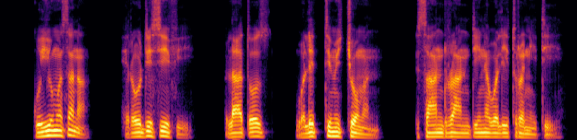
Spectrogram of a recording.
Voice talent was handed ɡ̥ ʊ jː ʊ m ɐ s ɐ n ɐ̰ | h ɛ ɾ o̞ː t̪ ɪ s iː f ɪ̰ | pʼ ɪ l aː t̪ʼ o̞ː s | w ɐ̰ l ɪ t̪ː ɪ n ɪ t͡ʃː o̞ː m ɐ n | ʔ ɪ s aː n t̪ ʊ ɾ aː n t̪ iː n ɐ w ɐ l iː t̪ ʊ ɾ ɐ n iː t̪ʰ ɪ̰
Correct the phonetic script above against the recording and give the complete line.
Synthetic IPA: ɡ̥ ʊ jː ʊ m ɐ s ɐ n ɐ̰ | h ɛ ɾ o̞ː d̪ ɪ s iː f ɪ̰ | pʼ ɪ l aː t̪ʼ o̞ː s | w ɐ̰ l ɪ t̪ː ɪ m ɪ t͡ʃː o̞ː m ɐ n | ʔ ɪ s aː n d̪ ʊ ɾ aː n d̪ iː n ɐ w ɐ l iː t̪ ʊ ɾ ɐ n iː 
